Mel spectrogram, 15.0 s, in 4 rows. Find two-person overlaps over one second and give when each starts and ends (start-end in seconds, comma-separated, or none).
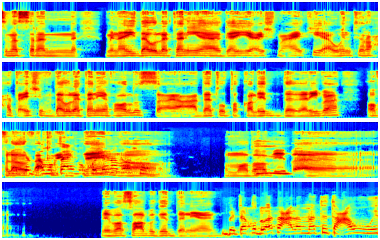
7.6-9.1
